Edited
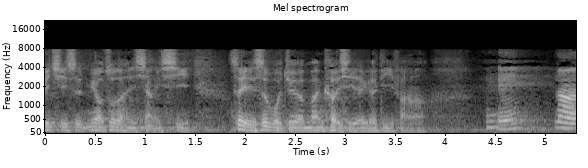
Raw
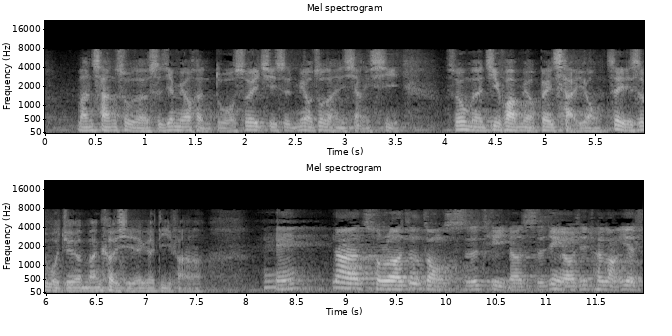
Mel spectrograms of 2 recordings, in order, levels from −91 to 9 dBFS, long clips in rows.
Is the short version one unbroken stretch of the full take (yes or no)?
no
